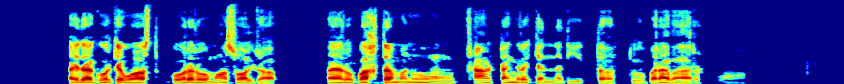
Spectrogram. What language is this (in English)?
Gawri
